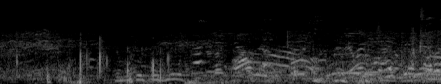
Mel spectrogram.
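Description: Indistinct chatter of several people talking, with a few sharp clicks in the first second and a half.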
